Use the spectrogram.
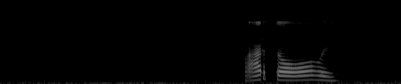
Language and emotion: Russian, positive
